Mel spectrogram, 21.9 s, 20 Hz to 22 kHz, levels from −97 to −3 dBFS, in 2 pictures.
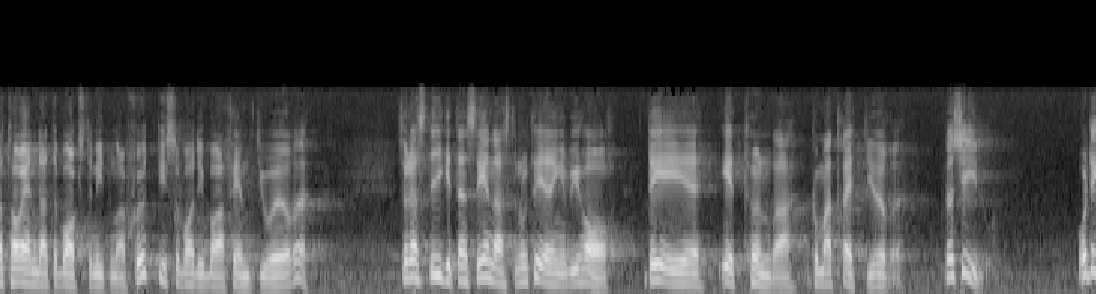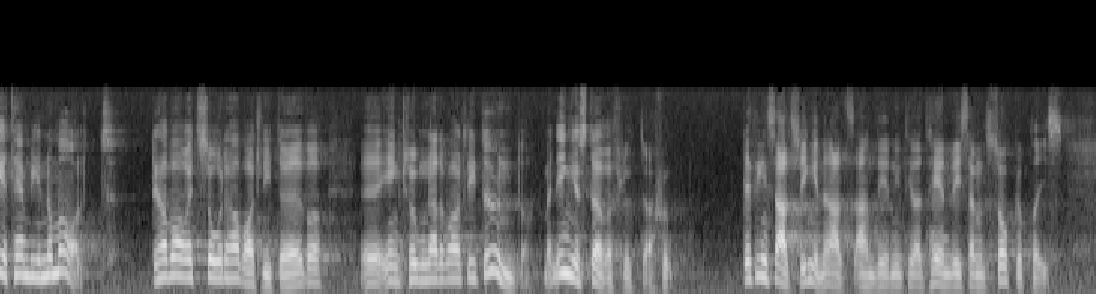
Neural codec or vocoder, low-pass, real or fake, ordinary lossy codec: none; 7.2 kHz; real; none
